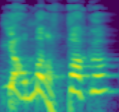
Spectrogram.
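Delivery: high, mock-intimidating gangster voice; hammed-up gangster insult. Shown as a demonstration. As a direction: throw it like a street tough. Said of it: "it sounds so intimidating".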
